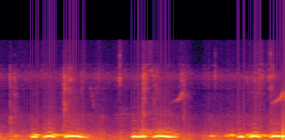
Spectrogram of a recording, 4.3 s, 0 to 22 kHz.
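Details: Spotted dove calling actively: a low cooing phrase of two short clipped notes and a longer drawn-out falling coo, given three times about every 1.5 seconds in a quiet setting.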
